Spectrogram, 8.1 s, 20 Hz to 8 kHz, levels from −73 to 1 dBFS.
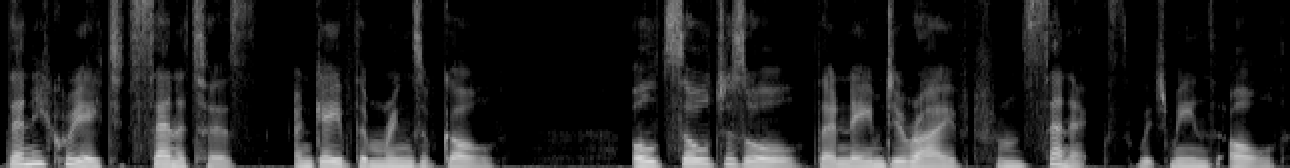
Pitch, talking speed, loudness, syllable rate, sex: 180 Hz, 155 wpm, -19 LUFS, 3.9 syllables/s, female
